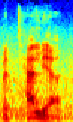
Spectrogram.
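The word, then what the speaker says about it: Battaglia: No, there's actually no pronunciation of the G's or the T's. It's just Battalia.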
